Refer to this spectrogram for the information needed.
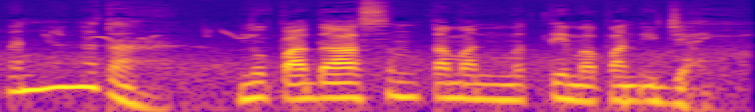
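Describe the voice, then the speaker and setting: A man's voice: on the high side, animated, fast, natural voice. Male actor as supportive young best buddy, Ilocano accent, radio serial style, faintly noisy track. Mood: encouraging. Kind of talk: Ilocano radio drama acting.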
